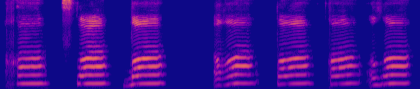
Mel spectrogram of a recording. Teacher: seperti o walaupun Sebenarnya bukan o dalam bahasa arabak ada Oh itu karena hurufnya tadi yang berat maka mengucapnya tebal sehingga terdengar seperti o koho SH Dho gho th qo Do enggak perlu Oh enggak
